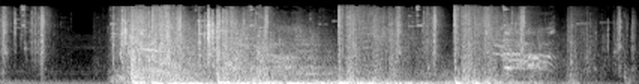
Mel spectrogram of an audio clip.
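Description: Rifle shots fire in a rapid burst.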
